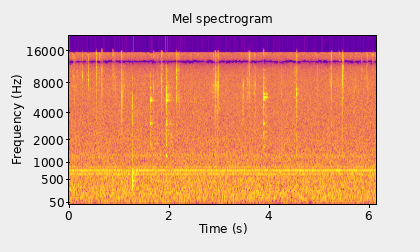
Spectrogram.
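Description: Scattered faint small metallic clicks and clinks from a Skagen 107SGGD gold-tone stainless steel mesh watch bracelet and its clasp being handled on the wrist, a few sharper ones about a second, two seconds and four seconds in, over a steady faint hum.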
